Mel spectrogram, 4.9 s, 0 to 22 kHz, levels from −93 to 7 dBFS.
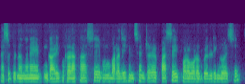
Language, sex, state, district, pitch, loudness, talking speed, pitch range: Bengali, male, Tripura, West Tripura, 105 Hz, -21 LUFS, 185 wpm, 105-110 Hz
